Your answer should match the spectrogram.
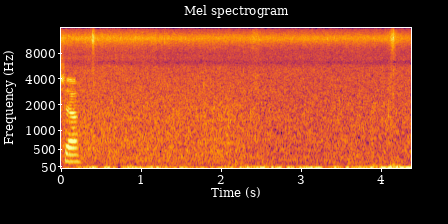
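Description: A shallow rocky river rushing over stones: a steady hiss of running water.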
